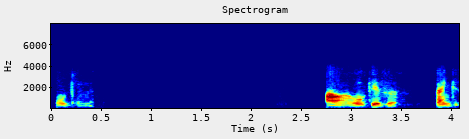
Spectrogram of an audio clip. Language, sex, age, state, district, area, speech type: Tamil, male, 18-30, Tamil Nadu, Pudukkottai, rural, conversation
